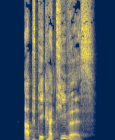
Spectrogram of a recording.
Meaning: strong/mixed nominative/accusative neuter singular of abdikativ
- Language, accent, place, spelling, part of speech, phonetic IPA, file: German, Germany, Berlin, abdikatives, adjective, [ˈapdikaˌtiːvəs], De-abdikatives.ogg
